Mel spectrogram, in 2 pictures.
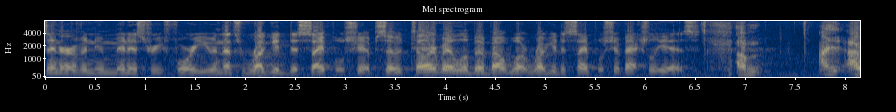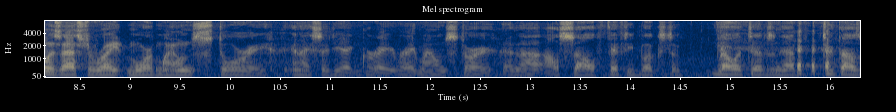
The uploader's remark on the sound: LIVE from REACH 2021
